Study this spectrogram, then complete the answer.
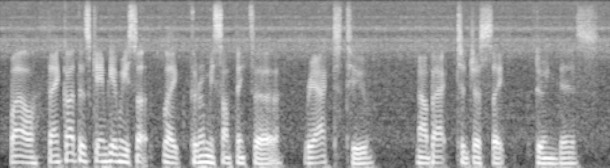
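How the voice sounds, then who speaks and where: Noticeable background noise sits beneath speech delivered at a moderate tempo. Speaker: gaming YouTuber. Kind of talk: let's play commentary. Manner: low energy; halting.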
